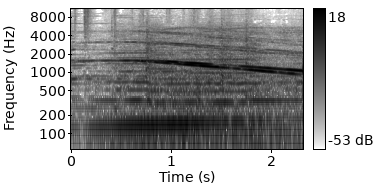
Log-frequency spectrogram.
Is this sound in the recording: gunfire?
no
